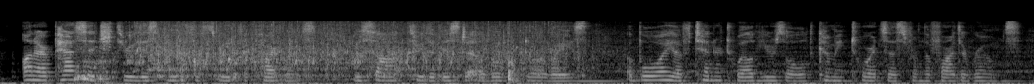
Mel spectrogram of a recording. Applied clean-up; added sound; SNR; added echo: none; Toilet flush; 3 dB; reverberation time 0.2 s.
